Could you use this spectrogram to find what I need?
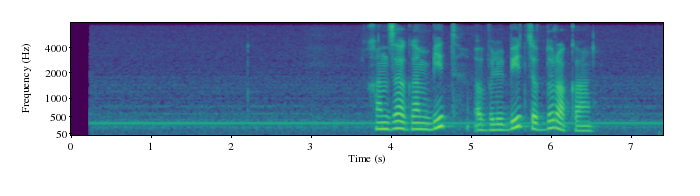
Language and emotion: Russian, neutral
